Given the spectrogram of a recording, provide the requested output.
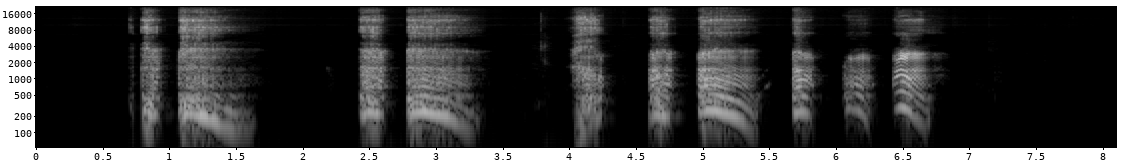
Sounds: Throat clearing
